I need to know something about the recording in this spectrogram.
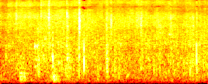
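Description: Several short, dull knocks and thumps in the first second and one sharper click near the end, over a steady background hiss.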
